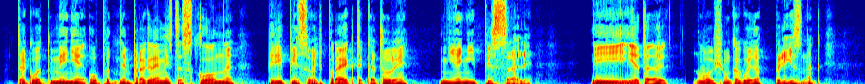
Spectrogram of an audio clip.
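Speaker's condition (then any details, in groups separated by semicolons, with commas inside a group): No condition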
